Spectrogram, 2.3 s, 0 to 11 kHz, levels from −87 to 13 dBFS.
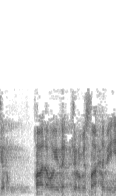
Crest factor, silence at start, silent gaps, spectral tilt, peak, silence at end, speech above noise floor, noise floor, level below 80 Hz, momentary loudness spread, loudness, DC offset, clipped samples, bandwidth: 20 dB; 0 s; none; -2.5 dB/octave; -2 dBFS; 0 s; 22 dB; -43 dBFS; -58 dBFS; 7 LU; -20 LUFS; under 0.1%; under 0.1%; 6.4 kHz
